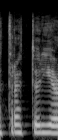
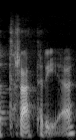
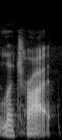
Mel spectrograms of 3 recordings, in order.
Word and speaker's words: trattoria: And there was a small trattoria, and it was called La Trattoria. See? And all of us called it La Trot. Sounds like a trout.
